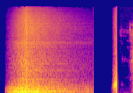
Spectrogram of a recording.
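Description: Whoosh sound effect marking a video transition: a single swoosh that swells quickly and fades over about a second, followed by a short click near the end.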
